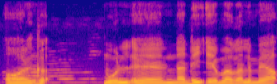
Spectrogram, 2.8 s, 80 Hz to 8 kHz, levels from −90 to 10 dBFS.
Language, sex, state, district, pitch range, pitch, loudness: Hindi, male, Jharkhand, Deoghar, 145-155 Hz, 150 Hz, -13 LUFS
